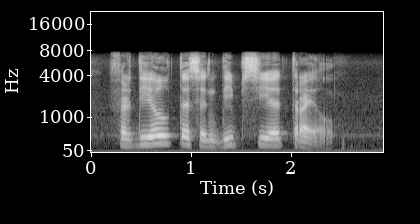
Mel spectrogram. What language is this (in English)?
Afrikaans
